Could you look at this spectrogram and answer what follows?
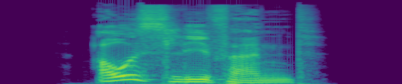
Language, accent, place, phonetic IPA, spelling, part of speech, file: German, Germany, Berlin, [ˈaʊ̯sˌliːfɐnt], ausliefernd, verb, De-ausliefernd.ogg
- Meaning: present participle of ausliefern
